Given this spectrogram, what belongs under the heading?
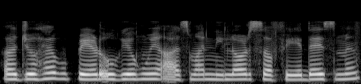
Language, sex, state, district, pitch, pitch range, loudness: Hindi, female, Chhattisgarh, Sukma, 235 Hz, 230-245 Hz, -15 LUFS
